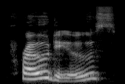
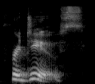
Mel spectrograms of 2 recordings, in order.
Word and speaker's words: produce: So if it's a noun, the produce, and then if it's a verb, produce, to produce, the produce to produce. So again, syllable number 1 for the nouns, syllable number 2 for the verbs.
